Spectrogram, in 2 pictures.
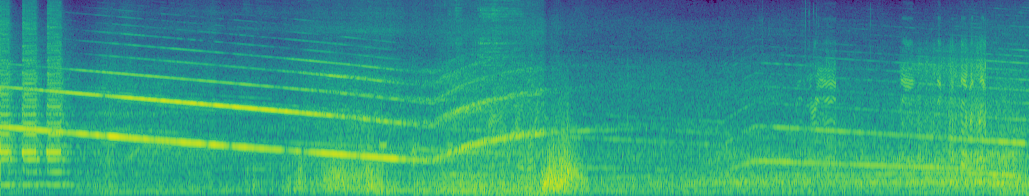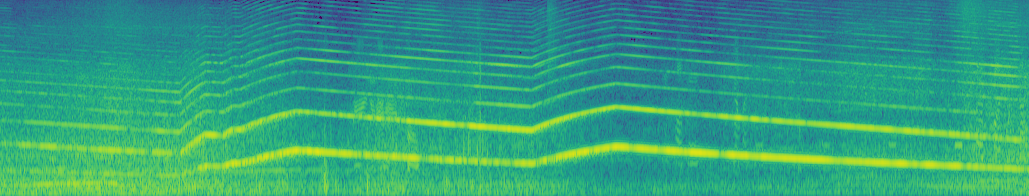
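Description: Fire apparatus mechanical siren winding up quickly and coasting down slowly in pitch, over and over, with a short air-horn blast about eight seconds in.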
